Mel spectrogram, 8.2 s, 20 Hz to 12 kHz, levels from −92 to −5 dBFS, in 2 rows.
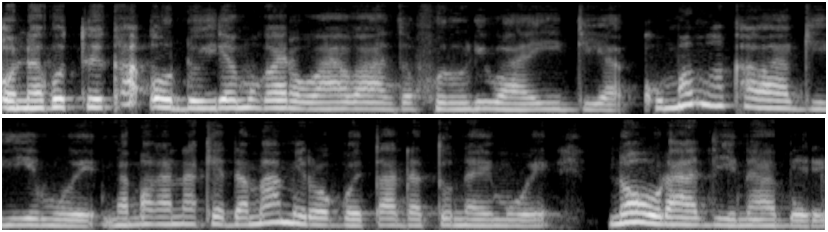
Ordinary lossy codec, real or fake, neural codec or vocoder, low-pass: Opus, 64 kbps; fake; codec, 24 kHz, 3 kbps, HILCodec; 10.8 kHz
